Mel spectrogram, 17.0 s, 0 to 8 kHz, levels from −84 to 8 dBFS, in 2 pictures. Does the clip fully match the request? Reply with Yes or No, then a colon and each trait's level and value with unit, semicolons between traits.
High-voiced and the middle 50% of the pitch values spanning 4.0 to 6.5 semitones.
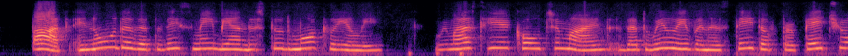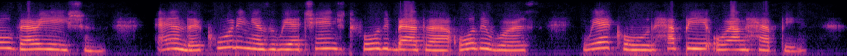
No: very high, 250 Hz; average, 3.5 semitones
